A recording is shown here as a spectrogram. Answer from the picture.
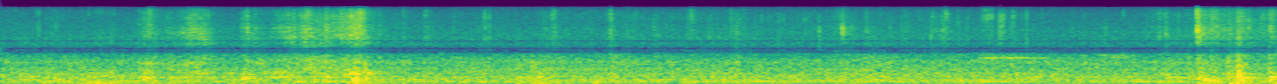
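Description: Light scattered patter and scratching of a puppy's paws moving about on a mat close up, with a busier flurry about two seconds in, over a steady low hum and hiss.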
